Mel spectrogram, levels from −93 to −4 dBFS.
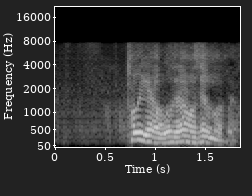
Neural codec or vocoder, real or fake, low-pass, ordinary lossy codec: codec, 16 kHz, 1 kbps, FreqCodec, smaller model; fake; none; none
